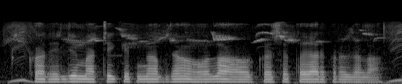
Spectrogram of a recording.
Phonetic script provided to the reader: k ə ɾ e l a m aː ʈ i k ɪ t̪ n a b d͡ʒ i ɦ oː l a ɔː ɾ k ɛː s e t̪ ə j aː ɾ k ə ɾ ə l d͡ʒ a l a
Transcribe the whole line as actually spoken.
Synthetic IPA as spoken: k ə ɾ e l i m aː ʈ i k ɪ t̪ n a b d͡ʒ a ɦ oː l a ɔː ɾ k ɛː s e t̪ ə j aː ɾ k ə ɾ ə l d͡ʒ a l a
